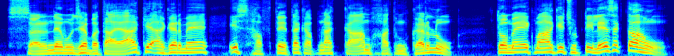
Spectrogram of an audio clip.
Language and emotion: Urdu, happy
